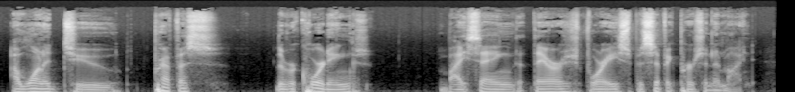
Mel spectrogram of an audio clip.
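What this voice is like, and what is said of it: Congested, muffled sick voice. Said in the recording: “This has been re-recorded due to illness. I sound like my head's underwater right now”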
